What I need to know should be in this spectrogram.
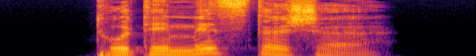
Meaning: inflection of totemistisch: 1. strong/mixed nominative/accusative feminine singular 2. strong nominative/accusative plural 3. weak nominative all-gender singular
- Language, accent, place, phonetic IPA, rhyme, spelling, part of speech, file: German, Germany, Berlin, [toteˈmɪstɪʃə], -ɪstɪʃə, totemistische, adjective, De-totemistische.ogg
